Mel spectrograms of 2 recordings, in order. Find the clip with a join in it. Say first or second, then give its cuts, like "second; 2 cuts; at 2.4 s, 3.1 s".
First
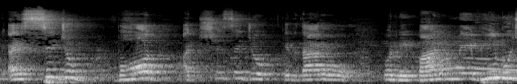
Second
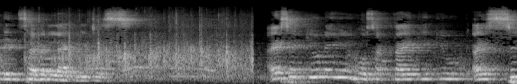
second; 1 cut; at 2.5 s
